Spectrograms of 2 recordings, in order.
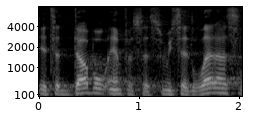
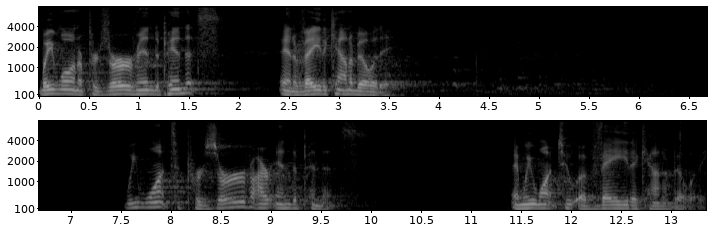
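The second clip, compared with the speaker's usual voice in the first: put-on plain, unadorned, South Georgia Southern accent. Retelling a man's answer after he raised his hand: imitating Henry's Southern accent. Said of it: "I'm going to try to do his accent the right way".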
